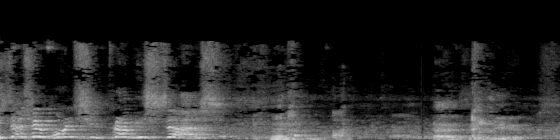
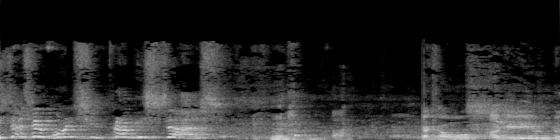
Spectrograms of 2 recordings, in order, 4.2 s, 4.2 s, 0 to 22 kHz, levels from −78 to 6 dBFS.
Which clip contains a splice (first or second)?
second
